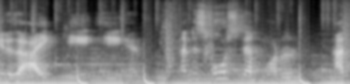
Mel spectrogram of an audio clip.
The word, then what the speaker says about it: IKAN: If you pronounce it, it sounds like I can. It's a very positive way to look at, you know, I can, but we do not say it as ICAN.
